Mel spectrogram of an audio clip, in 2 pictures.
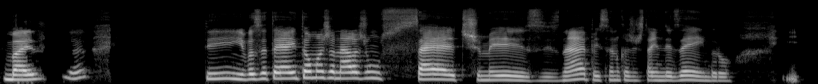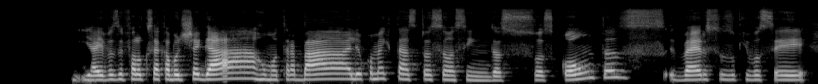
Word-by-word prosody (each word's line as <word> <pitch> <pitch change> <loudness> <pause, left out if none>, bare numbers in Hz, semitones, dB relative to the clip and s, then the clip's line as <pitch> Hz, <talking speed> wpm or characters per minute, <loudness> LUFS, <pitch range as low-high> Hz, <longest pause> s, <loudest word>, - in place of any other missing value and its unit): Mas 230 +2 +5 0.2
né. 300 +2 -6 1.2
Sim. 260 0 -1
E 235 - +1
você 240 +2 +2
tem 275 0 +4
aí 275 0 +6
então 305 +2 +4
uma 305 0 +2
janela 285 -1 +3
de 285 +1 -6
uns 280 -3 -3
7 230 -5 +2
meses, 190 -4 -2
né, 215 +6 +2
pensando 200 -1 -7
que 195 - -9
a - - -4
gente 185 -1 -12
tá 195 - -4
em 190 - -4
dezembro. 185 -2 -3 0.5
E - - -13 0.9
e 210 +1 -5
aí 205 +1 +3
você 225 +2 -3
falou 235 0 0
que 235 - -14
você - - -4
acabou 230 -1 +2
de 220 - -6
chegar, 245 +3 +4
arrumou 230 -4 -3
trabalho. 240 +3 +2
Como 255 +1 -5
é 260 - -4
que 260 +1 -21
tá 250 - -1
a - - -1
situação, 225 -2 -5
assim, 200 -3 -7
das 185 0 -4 0.2
suas 205 -1 -6
contas 300 +10 -1 0.5
versus 220 +2 0
o 220 - -9
que 220 +1 -14
você 210 0 -3
225 Hz, 175 wpm, -21 LUFS, 205-255 Hz, 1.2 s, aí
